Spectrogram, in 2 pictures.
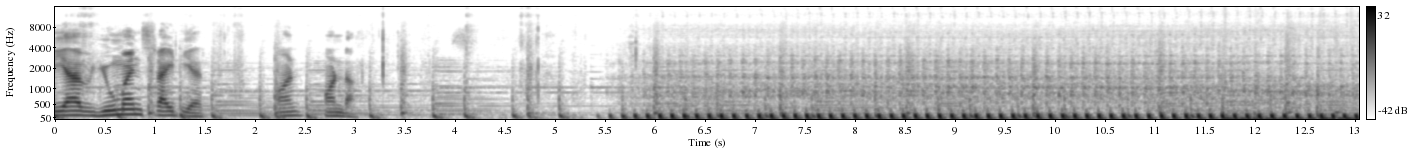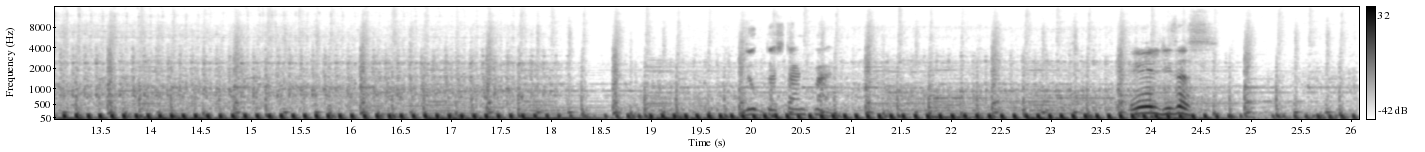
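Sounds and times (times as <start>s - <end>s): single-cylinder motorcycle engine: 5.6s - 18.2s, 18.9s - 26.0s.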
